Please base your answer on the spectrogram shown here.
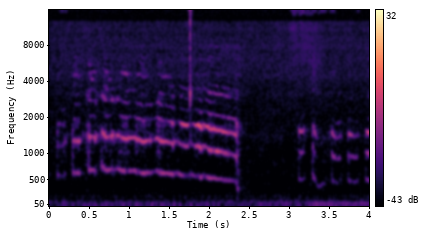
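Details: Red fox family members squabbling: one long harmonic wail holding steady then sliding slightly down for over two seconds, followed by a burst of short choppy cries, low background rumble throughout.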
